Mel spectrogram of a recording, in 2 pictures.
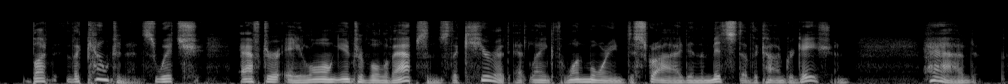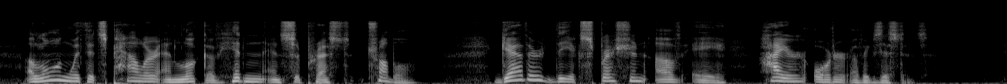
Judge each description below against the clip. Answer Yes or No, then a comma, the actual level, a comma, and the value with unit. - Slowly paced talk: Yes, slow, 130 wpm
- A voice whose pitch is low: Yes, low, 110 Hz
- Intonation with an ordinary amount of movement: No, wide, 7.0 semitones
